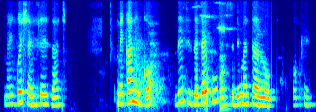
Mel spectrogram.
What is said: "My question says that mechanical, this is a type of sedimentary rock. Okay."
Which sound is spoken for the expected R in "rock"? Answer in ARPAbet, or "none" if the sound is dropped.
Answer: L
